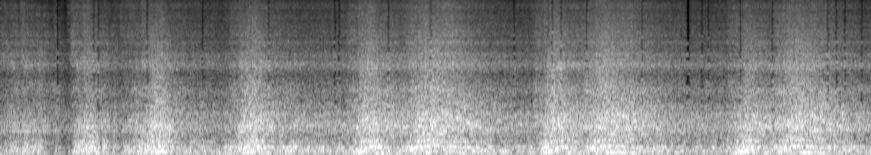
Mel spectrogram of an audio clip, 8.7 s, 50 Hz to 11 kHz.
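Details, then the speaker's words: 1971 Ford Torino 351C V8 starting after carburetor replacement, vacuum lines and choke wiring redone: cranks and catches, revs surging unevenly about every two seconds before settling toward a rough idle. "smells like we're getting fuel so time to try to start it up"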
